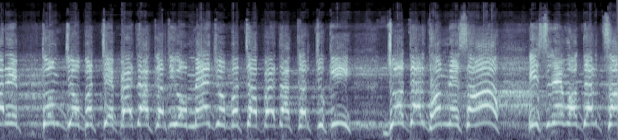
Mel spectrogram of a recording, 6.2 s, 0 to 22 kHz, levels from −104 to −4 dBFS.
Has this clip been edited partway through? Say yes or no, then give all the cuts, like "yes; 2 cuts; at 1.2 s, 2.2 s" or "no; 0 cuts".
no; 0 cuts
